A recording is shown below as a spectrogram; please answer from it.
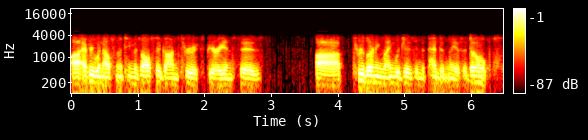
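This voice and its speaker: Over a tinny, dry landline, a startup founder gives long interview answers full of "uh" fillers and restarts. His low-pitched voice stays level and moves briskly, with no room sound.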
